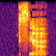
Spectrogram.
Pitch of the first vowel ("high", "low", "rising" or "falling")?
low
